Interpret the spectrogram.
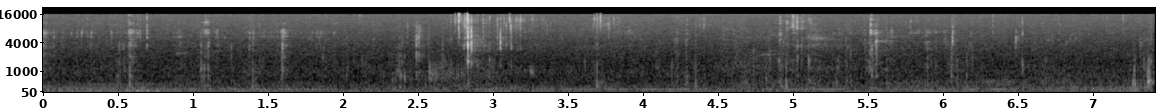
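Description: Close-miked mouth sounds of a person chewing food: scattered short wet clicks and smacks, the sharpest a little under three seconds in, then drinking juice from a glass.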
